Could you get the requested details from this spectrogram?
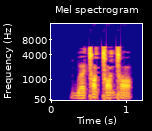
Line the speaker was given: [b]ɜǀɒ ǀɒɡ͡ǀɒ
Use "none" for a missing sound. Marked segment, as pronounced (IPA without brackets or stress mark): b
